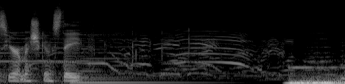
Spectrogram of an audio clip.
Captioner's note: cheering; ominous orchestral music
